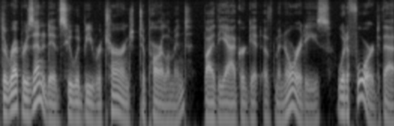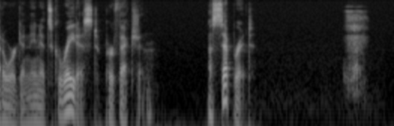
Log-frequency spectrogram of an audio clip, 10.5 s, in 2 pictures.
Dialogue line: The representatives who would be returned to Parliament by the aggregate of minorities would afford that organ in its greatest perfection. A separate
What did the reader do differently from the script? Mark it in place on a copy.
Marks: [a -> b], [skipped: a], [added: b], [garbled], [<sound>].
The representatives who would be returned to Parliament by the aggregate of minorities would afford that organ in its greatest perfection. A separate [sniff]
